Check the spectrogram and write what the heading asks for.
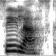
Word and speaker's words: Silas: Because I haven't really heard about the book or anything, but that's pronounced Silas because my sister's boyfriend is Danish and he's called Silas and it's spelled that way.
